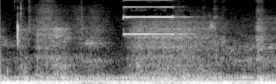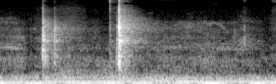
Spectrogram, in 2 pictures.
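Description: Electronic torque wrench giving a single high beep of about half a second, a little over a second in, as a cylinder-head bolt on a small-block Ford reaches its set torque. Two sharp clicks from the wrench and socket follow a couple of seconds later.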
